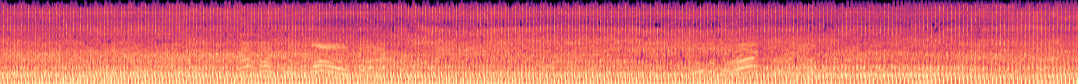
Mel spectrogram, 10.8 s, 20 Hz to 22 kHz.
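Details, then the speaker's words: 1978 Billy Goat Winro leaf blower, 5 hp Briggs points engine found in trash, fed starter fluid and running low on oil: loud, steady drone holding an even pace with no misses or knocks; runs normally. "Now, I don't want to run it anymore on that little bit of oil, so it's amazing that it ran. Actually, didn't sound half bad either."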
